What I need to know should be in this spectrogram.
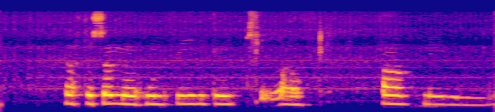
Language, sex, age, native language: Icelandic, male, 11, Icelandic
